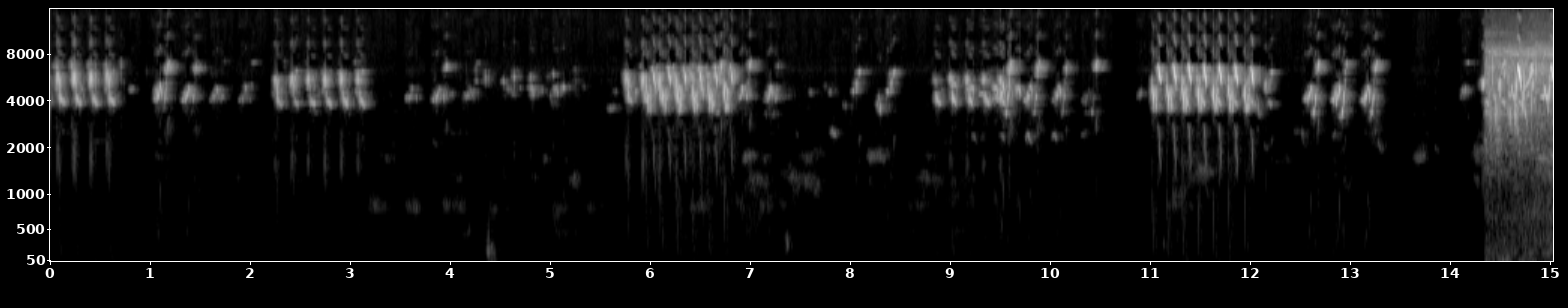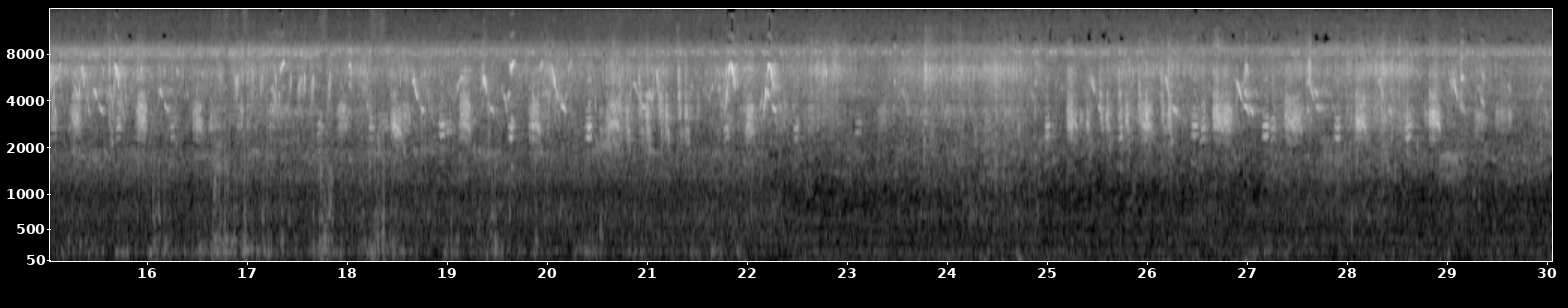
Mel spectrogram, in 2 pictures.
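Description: Black drongo calling: short bursts of rapid, high-pitched repeated notes with silent gaps between. About fourteen seconds in this gives way to a dense chorus of chirping birds over a steady high-pitched tone.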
